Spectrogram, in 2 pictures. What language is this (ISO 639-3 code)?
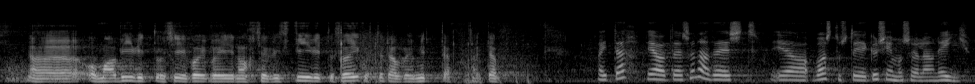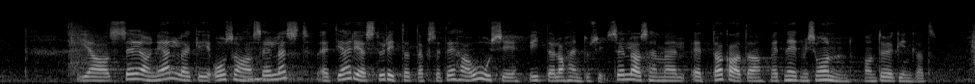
est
